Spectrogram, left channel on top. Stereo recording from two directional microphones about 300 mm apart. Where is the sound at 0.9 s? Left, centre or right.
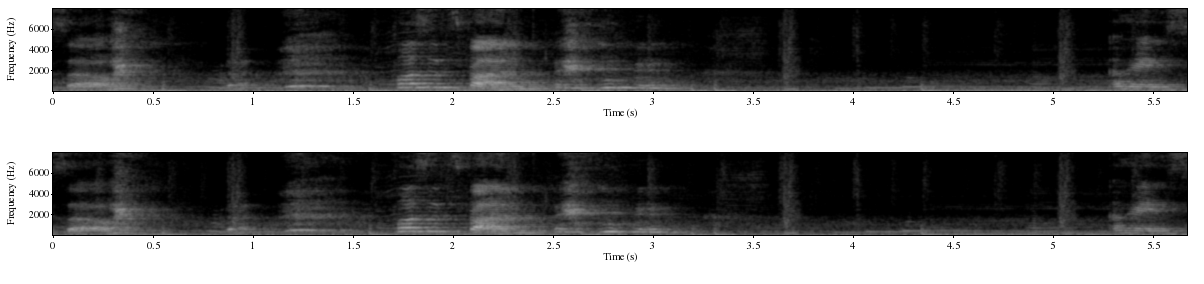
Centre.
